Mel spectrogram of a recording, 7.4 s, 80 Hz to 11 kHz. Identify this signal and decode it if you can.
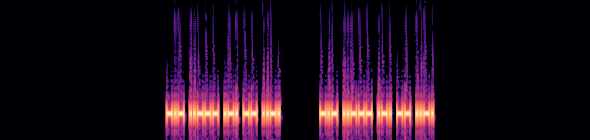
Morse code, heard as a keyed tone, about 47 wpm, 700 Hz. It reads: K2RMF K2RMF
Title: USA Call Signs - 5 Characters - Repeated 2x - 50wpm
